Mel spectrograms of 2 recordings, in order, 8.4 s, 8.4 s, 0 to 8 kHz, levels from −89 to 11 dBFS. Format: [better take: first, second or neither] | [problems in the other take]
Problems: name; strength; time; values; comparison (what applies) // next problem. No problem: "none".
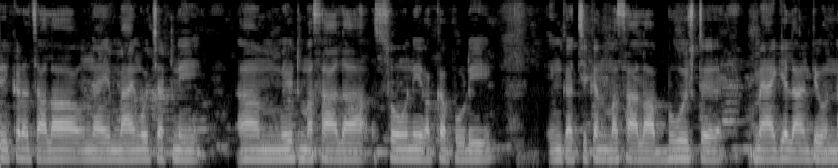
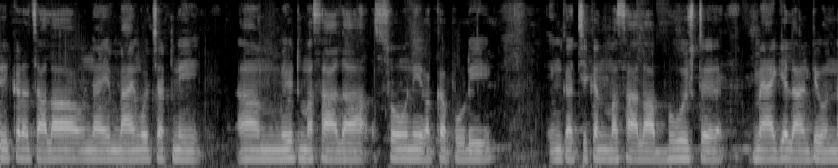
first | noise reduction (neural separator model SepFormer DNS4)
